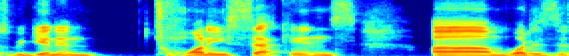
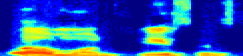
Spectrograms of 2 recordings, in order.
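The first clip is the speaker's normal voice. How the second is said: ordinary delivery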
